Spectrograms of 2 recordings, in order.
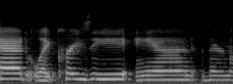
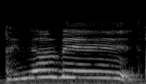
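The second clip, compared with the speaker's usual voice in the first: higher, slow swoon over it; drawn-out gush; 5 semitones higher, much slower than usual. Real, not acted. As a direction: stretch the words out dreamily. Repeating her love of phone.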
